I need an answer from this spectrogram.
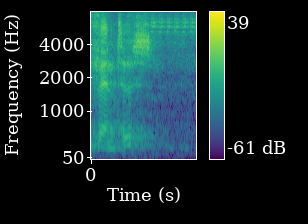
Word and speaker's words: ventus: in the Middle Ages, it started taking on the V sound. But just to avoid confusion, I'll just pronounce it as a V. So ven and ventus.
